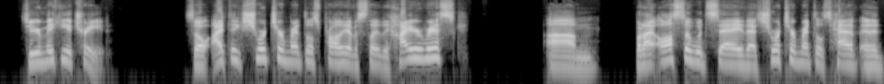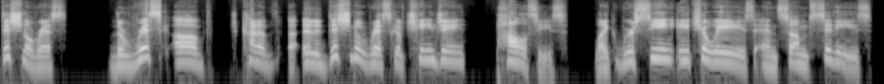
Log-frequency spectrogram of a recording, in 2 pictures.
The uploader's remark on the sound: This was a live class recorded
